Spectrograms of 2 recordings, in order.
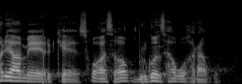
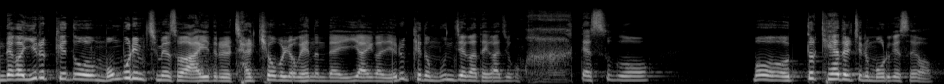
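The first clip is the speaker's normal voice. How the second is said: higher, louder pleading of a worn-out mother; desperate parent; 5 semitones higher, 4 dB louder than usual. Retold or imitated. A mother complaining to the pastor, higher and louder, pleading. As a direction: plead like a parent at the end of her rope. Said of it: "그렇게 찾아오는 부모들이 있죠".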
